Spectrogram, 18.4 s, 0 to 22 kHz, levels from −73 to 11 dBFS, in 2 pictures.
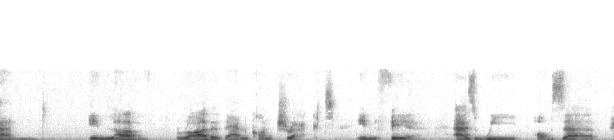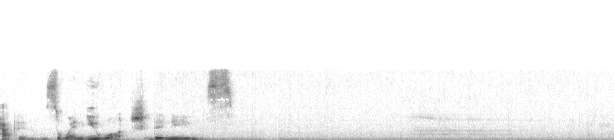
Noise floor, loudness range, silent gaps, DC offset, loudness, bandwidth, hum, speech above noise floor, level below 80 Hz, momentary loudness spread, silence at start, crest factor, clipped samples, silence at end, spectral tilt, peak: -46 dBFS; 6 LU; none; under 0.1%; -21 LUFS; 11.5 kHz; none; 26 dB; -52 dBFS; 17 LU; 0 s; 22 dB; under 0.1%; 1.75 s; -6 dB/octave; 0 dBFS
